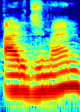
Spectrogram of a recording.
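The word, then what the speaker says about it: ارجمند: word for it is 'arjmand' though today we pronounce it as 'arjomand' 'arjmand' is the correct pronounciation.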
